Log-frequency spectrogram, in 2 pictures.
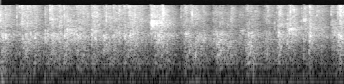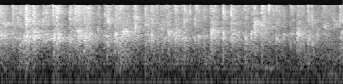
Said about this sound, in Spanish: Ok, bueno, pues ahora sí un fuerte aplauso, por favor. Aplauso, aplauso, aplauso.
